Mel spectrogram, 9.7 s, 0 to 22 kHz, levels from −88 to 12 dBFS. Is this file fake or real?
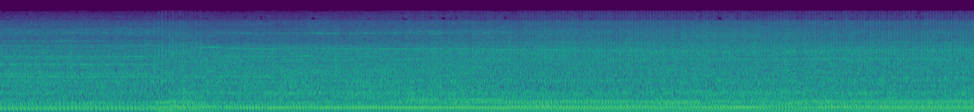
real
